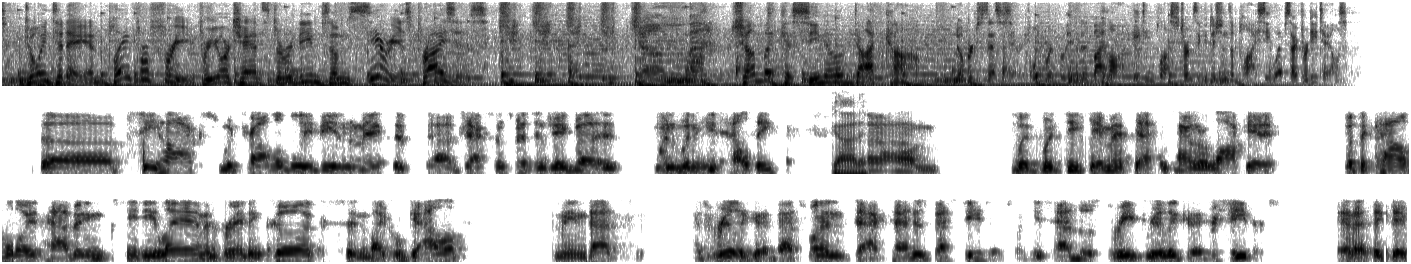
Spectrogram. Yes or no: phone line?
yes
